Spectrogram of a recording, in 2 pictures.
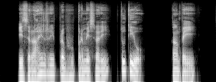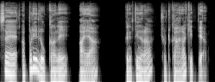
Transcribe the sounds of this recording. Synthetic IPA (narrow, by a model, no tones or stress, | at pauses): ɪsɾaːeːlɾepɾɐbʱupɐɾmeːsɾaɾist̪ut̪iɦo | kãːpei | sɛːɐpɽ̃eloːkãle | aːja | kɐnet̪ɪnãɾat͡ʃʰʊʈkaːɾakɪt̪ja̰ː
